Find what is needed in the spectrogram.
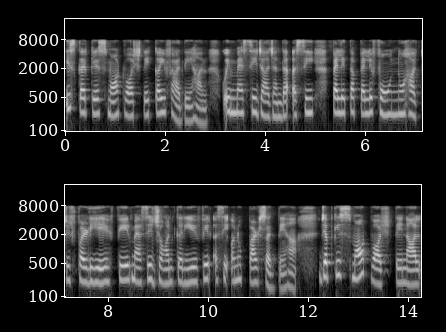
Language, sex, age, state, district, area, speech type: Punjabi, female, 30-45, Punjab, Jalandhar, urban, spontaneous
